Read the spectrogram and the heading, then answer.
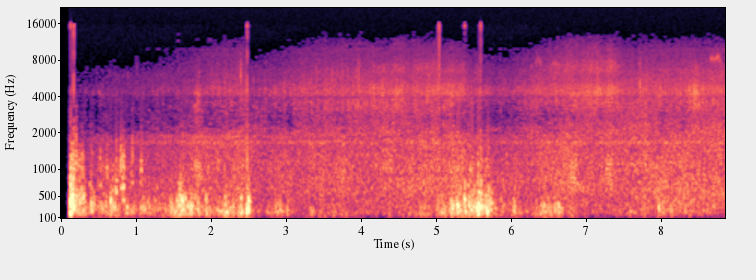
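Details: Gusty wind buffeting the microphone over rolling surf, with irregular loud bursts and no animal voice.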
